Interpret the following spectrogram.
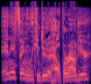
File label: Citizen Male, en; Citizens; Warframe; Mall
